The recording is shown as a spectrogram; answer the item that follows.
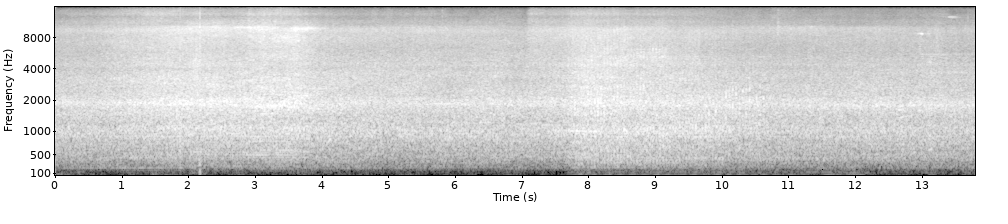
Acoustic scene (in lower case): street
